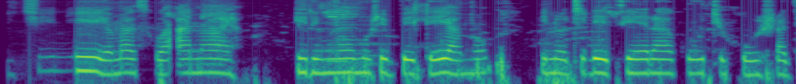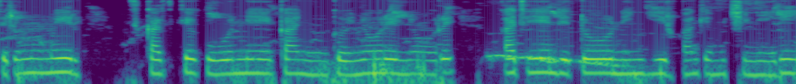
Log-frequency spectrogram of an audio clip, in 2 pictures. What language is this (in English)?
Ndau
